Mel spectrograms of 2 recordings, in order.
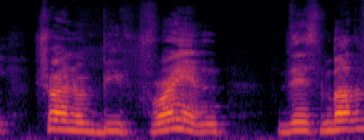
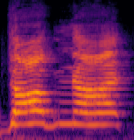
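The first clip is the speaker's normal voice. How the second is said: louder, higher gibberish tirade; mock angry rant; 5 semitones higher, 8 dB louder, slower than usual. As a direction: rant in hammed-up fury.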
